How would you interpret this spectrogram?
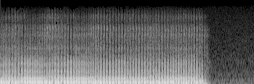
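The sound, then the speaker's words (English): A person imitates a helicopter with a loud, steady, buzzing vocal drone full of rapid low fluttering pulses, held for about two seconds before cutting off abruptly. “I'm making a helicopter noise.”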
